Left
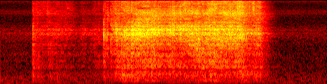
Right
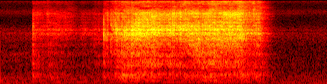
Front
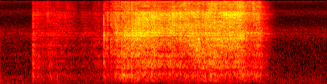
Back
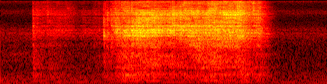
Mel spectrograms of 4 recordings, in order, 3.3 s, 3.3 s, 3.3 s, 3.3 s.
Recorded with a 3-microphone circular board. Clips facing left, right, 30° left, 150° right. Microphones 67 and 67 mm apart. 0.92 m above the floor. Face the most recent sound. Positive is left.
turn(degrees=10)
